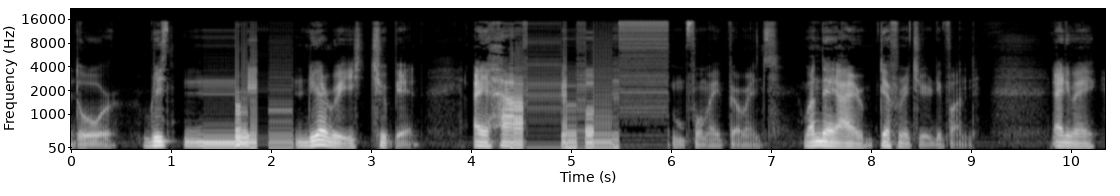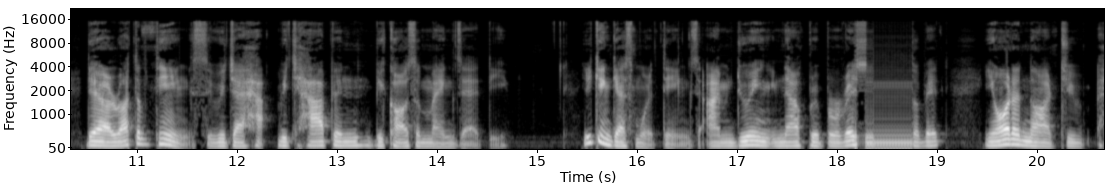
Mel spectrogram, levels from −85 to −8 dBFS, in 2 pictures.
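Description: From 1.34 to 2.22 s, 4.41 to 5.98 s (between "stupid I" and "for my parents") and 18.19 to 18.76 s (before "of it in"), the speech becomes a fixed 66.8 Hz metallic buzz. This robotic sound from repeated short buffers is likely caused by a 15 ms slice looping in place of audio that was skipped. Unlike dropouts, it never falls silent.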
